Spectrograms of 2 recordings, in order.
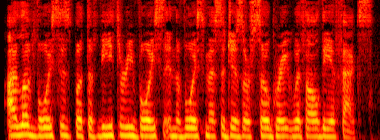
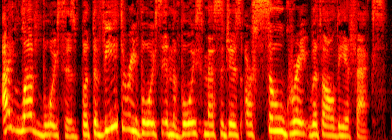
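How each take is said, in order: First: It is read flatly, with little pitch movement. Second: It is read expressively, with many pitch shifts.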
